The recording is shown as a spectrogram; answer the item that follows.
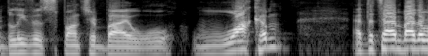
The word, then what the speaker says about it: Wacom: By the way, that's how you pronounce it, guys. It's not Wacom, it's Wacom. When I was sponsored by them, that's how they said it. It's like Sock'em.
